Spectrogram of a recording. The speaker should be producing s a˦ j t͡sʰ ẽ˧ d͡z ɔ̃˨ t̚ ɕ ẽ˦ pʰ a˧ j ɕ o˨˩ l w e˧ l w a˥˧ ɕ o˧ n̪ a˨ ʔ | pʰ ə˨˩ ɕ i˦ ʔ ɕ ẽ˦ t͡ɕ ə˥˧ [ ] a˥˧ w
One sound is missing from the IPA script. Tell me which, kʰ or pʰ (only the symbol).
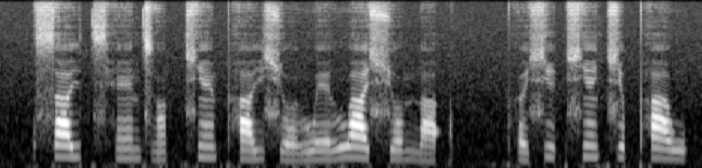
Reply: pʰ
